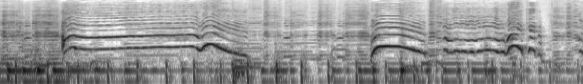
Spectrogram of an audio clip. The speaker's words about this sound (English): That's old Kate now, listen. My old Pete. I haven't heard of one of your dogs yet. Oh, yeah. Listen to them dogs. Listen.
